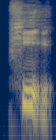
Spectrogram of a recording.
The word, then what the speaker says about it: pi: concept of constants, but I pronounced this word as p instead of pi. And believe it or not, to this day, people make fun of me for saying p instead of pi. But that's how we learned this back in Iran. We pronounce it as p, and I think Greek people also say p.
